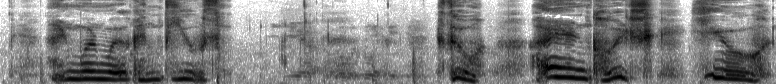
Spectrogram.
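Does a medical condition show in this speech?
Yes: cerebral palsy; wheelchair user, affects reading, speech and more; uses iPad text-to-speech to read passages aloud; reading very slow.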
